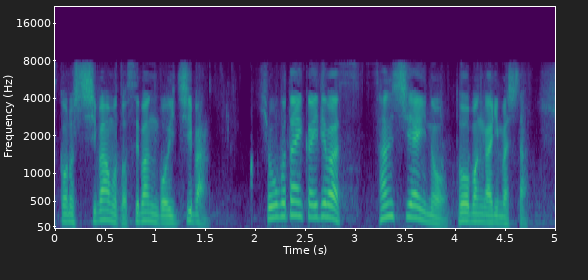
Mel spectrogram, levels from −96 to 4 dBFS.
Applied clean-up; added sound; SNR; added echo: neural separator model SepFormer DNS4.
